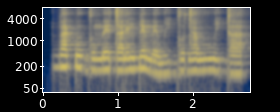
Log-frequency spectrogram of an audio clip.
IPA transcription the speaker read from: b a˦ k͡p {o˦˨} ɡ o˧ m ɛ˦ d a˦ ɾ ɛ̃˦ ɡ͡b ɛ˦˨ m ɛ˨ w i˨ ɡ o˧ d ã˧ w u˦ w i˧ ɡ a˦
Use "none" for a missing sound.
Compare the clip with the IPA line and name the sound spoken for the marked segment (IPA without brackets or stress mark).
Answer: o˦˨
